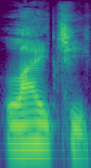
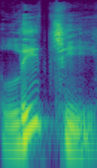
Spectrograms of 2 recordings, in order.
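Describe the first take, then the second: First: The first syllable has an eye vowel. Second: The first syllable has an ee vowel. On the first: "ไลชีก็ได้" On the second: "อ่านได้2, อย่างลิชีก็ได้"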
